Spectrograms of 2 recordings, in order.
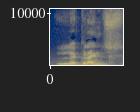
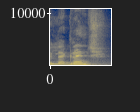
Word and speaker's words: Lagrange: लैग्रैंज mean value theorem, ये लैग्रैंज mathematician का नाम है। इसके दो उच्चारण किए जाते हैं, लैग्रैंज या लाग्रैंज। तो आप लैग्रैंज पढ़िए चाहे लाग्रैंज पढ़िए, ठीक है ना।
